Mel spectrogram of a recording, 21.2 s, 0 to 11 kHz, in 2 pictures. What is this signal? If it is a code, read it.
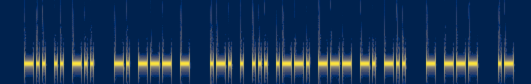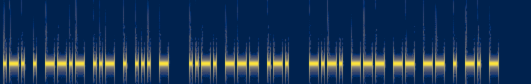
Morse code, heard as a keyed tone, about 19 wpm, 700 Hz. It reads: DID NOT RESPOND TO A REQUEST FOR COMMENT
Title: Sets of 8 Words - 20wpm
